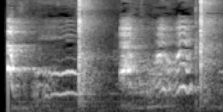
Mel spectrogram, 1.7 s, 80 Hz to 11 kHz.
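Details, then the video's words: Peanut, a pet dog on her 2nd birthday, howling along as people sing the birthday song indoors; a sustained, high, steady wail slides lower, then breaks off, followed by a second shorter howl between bursts of voices. "Peanut sings her birthday song"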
